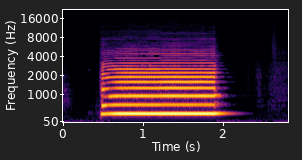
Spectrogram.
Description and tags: Part of the Good-sounds dataset of monophonic instrumental sounds.
instrument::sax_baritone
note::D#
octave::3
midi note::39
good-sounds-id::5266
